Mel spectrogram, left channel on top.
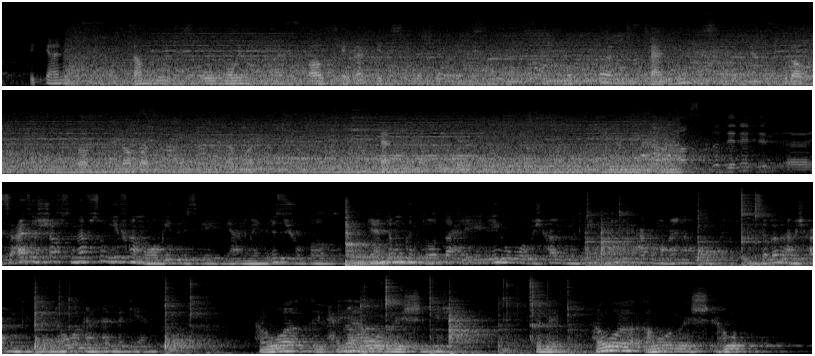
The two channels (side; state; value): both; different; correlation -0.01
